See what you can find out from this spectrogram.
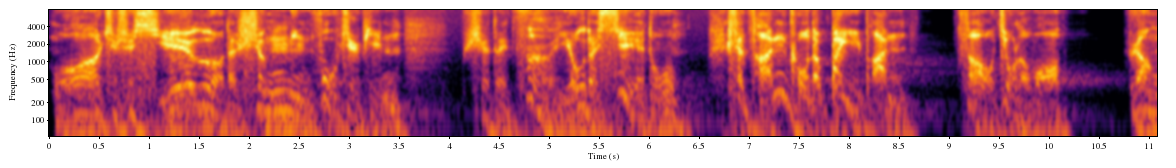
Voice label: move, zh; Aatrox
